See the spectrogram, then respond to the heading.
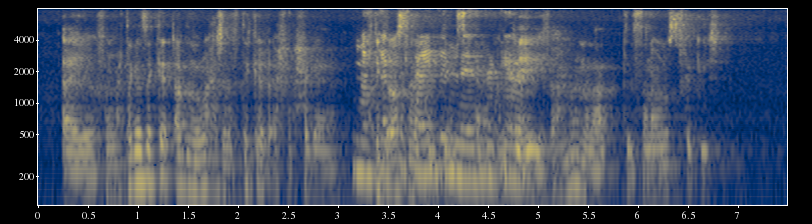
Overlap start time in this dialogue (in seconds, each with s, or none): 3.1 s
